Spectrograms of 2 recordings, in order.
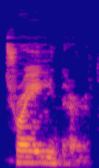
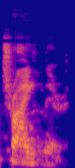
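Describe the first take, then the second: First: "trainer" with the vowel of "day"; corrected TRAINER. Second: "trainer" with the vowel of "try"; wrong TRAINER. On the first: Shown as a demonstration. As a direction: model "trainer" as tray-ner, falling. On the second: Retold or imitated. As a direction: mispronounce "trainer" as try-ner. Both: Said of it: "not trainer".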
